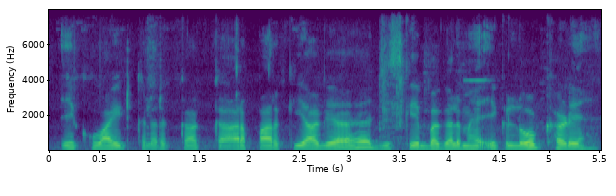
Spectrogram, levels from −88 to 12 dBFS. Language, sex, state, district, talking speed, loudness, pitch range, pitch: Hindi, male, Jharkhand, Deoghar, 175 wpm, -18 LUFS, 140-150 Hz, 145 Hz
